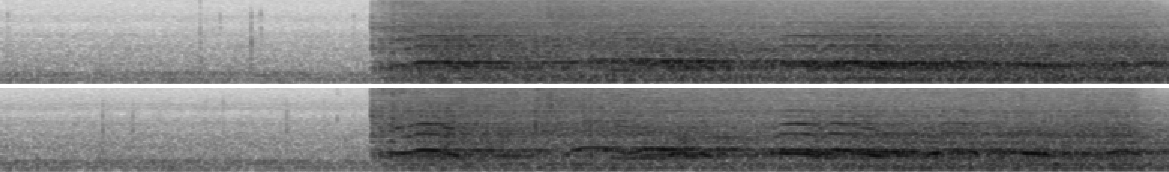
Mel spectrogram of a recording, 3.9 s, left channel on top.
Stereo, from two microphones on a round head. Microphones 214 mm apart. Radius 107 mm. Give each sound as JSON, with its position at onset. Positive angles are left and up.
{"t": 1.2, "sound": "a bird", "side_deg": -40, "distance_m": 4.0}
